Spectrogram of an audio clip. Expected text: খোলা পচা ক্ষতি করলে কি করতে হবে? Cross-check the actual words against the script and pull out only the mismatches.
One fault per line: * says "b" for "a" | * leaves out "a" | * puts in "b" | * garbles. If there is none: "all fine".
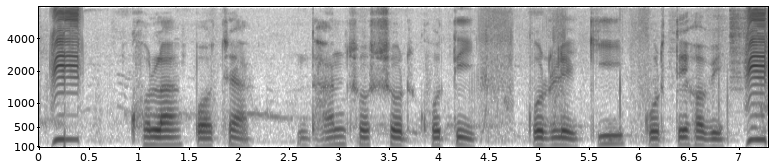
* puts in "ধানশস্যের"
